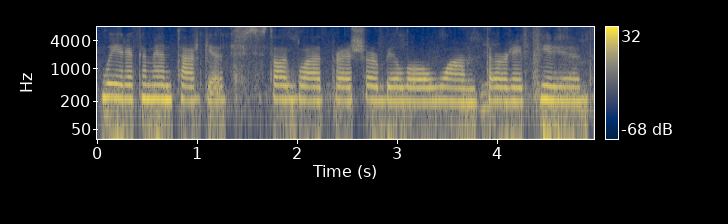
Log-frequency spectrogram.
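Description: Woman dictating a medical letter slowly. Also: mid-range voice, completely flat delivery, a crowd in the background, poor audio. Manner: spells out drug names letter by letter and speaks punctuation aloud; measured, deliberate.

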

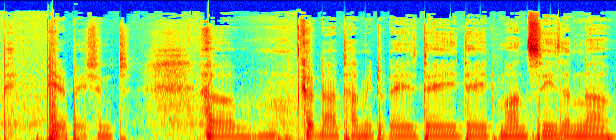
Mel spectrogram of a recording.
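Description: Male clinician dictating to a recorder; very flat, halting, mid-pitched. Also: noisy background. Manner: halting, with many filler sounds and restarts. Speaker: clinician dictating a patient report. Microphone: handheld dictaphone.

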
